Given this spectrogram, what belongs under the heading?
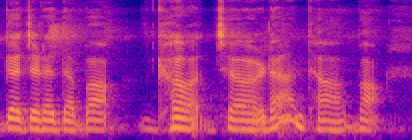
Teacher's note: నాలుగవది నాదములు. స్వరపేటికలో నారతంత్రులు కంపింపజేస్తూ నిర్గమించే ఊపిరి.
